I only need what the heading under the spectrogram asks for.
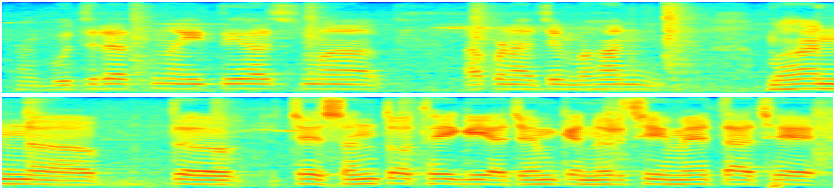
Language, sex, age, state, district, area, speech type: Gujarati, male, 18-30, Gujarat, Surat, urban, spontaneous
